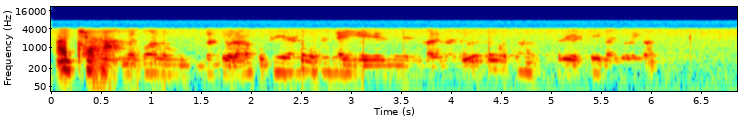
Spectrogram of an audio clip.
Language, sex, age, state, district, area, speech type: Dogri, female, 30-45, Jammu and Kashmir, Reasi, rural, conversation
